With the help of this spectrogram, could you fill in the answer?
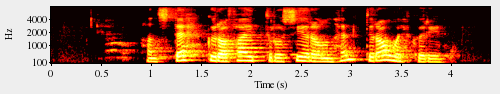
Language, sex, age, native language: Icelandic, female, 60-69, Icelandic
